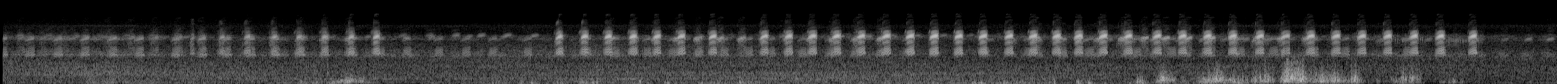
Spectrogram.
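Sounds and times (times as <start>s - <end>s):
background hiss: 0.0s - 15.5s
frog calling: 0.0s - 15.5s.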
